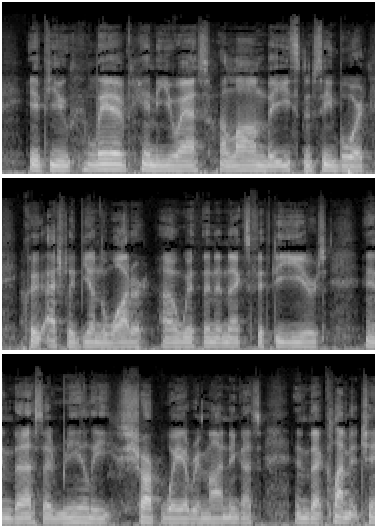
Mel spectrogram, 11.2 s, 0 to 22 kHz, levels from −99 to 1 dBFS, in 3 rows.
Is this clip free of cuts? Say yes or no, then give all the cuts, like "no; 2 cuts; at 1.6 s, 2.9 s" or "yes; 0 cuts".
no; 1 cut; at 3.9 s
